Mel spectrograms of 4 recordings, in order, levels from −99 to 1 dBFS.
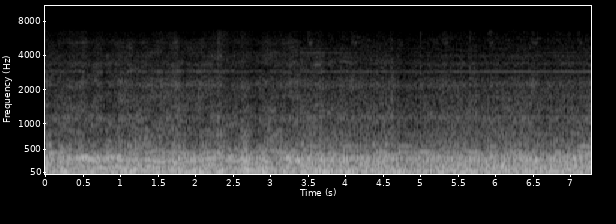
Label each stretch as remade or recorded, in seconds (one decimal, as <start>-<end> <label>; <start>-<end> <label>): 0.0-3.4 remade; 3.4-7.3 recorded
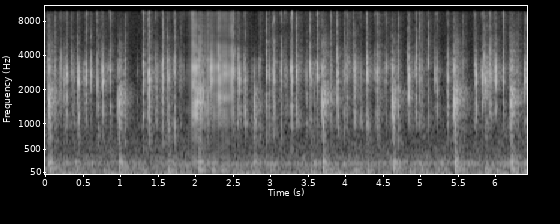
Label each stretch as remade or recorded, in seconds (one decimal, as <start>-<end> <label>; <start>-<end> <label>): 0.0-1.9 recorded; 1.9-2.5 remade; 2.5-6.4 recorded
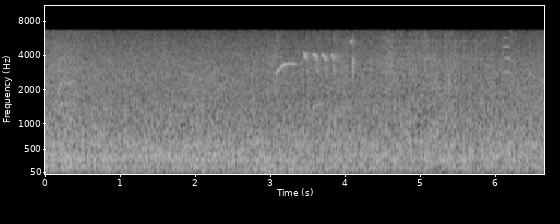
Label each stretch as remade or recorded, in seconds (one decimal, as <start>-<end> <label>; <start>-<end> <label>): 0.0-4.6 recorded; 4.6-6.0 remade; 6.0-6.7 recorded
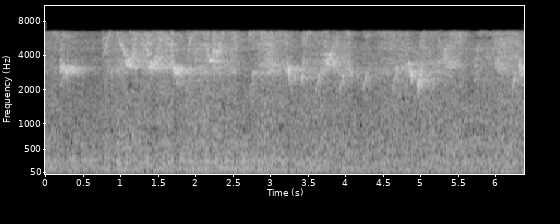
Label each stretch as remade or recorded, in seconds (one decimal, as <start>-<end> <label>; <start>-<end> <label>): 0.0-2.9 remade; 2.9-4.4 recorded; 4.4-4.9 remade; 4.9-6.4 recorded

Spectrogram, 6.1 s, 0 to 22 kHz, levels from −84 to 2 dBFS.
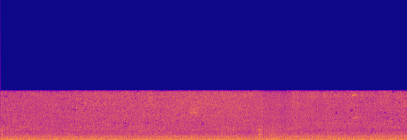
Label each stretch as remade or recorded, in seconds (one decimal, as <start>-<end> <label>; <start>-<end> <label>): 0.0-0.4 recorded; 0.4-0.9 remade; 0.9-3.2 recorded; 3.2-4.7 remade; 4.7-6.1 recorded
